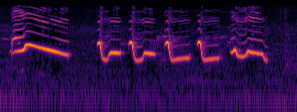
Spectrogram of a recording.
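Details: Midday song of a trained black-throated laughingthrush in forest-voice style: a long falling whistle, a pause, then five loud whistled notes, each a sharp upstroke dropping into a short level tail, spaced about half a second apart.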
